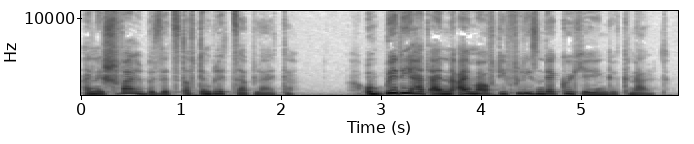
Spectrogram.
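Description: An actress playing a dreamy, observant female character in a poetic radio play, with a mellow voice. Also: fairly high pitch, moderate pace, gravelly. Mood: wondering.

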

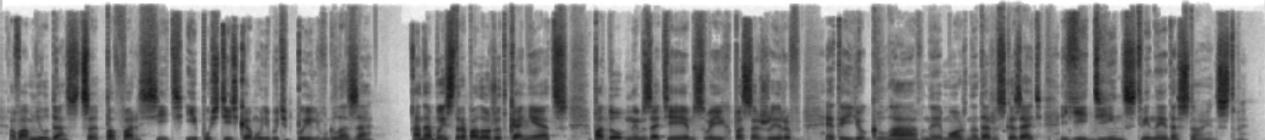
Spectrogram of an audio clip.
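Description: A man narrating humorous literary prose in an expressive, measured storytelling manner with deliberate pauses. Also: medium pitch. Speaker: audiobook narrator. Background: music.

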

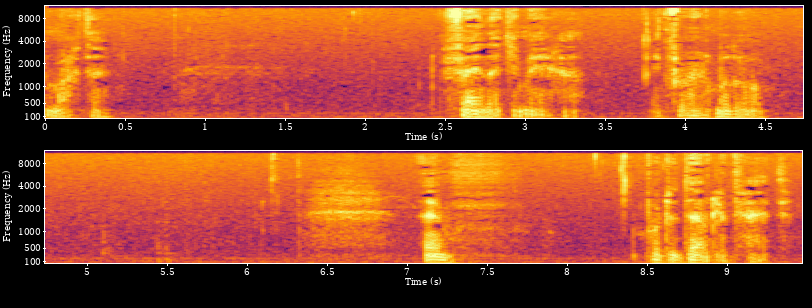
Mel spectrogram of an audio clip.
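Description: An older art restorer in a naturalistic radio play, genial and stubborn. His low voice is very husky and full of creak, and he talks in a teasing, informal way that waves worries aside. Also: mellow, full character voice. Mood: gentle, easygoing. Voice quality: husky, gravelly. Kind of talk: naturalistic radio drama acting.

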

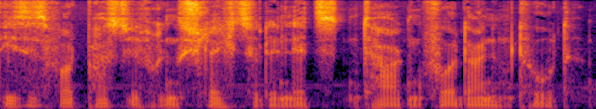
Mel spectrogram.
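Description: A man in a radio production reading a letter aloud as literary narration, quiet and reflective, with phrase endings that trail off softly. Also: a bass voice, big pitch swings, a little fast, gravelly, over loud music.

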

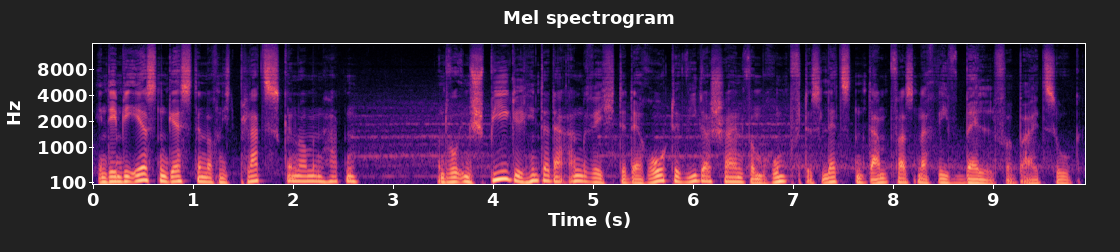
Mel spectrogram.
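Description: An actor playing a reflective male narrator, delivering measured, introspective literary narration in a German radio play. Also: medium pitch, creaky, mellow, a little hiss or hum, close to an everyday voice. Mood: reflective, lyrical. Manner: measured, introspective, long flowing sentences. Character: reflective, jealous male narrator recalling his past.

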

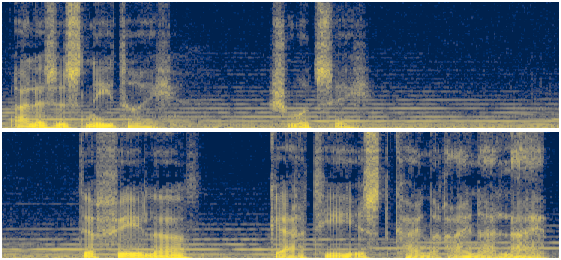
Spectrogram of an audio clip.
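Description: A man's voice: low-pitched, lively intonation, takes it slowly, creaky, long pauses, full character voice. An actor playing a pompous, cold colonial doctor reciting his diary in a declamatory radio drama style. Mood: disgusted, fanatical. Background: music.

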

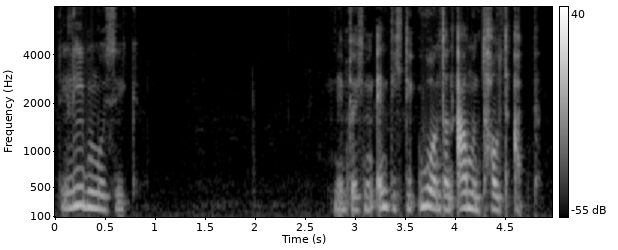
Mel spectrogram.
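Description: An impatient female householder in a radio play. She is curt and wry, with a middle-pitched voice in a very dry, close studio sound. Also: steady tone, normal speed, vocal fry, breathy edge, dry recording. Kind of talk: German radio play acting.

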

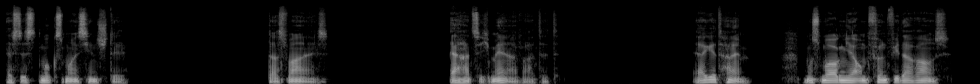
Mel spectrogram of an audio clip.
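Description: An actor as the storyteller of a documentary radio drama, narrating in short, punchy, colloquial present-tense phrases with a vivid manner. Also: male voice, sits low, a little slow, long pauses, darkish tone, no room sound, studio quality. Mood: vivid storytelling. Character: storyteller recounting a Munich bank siege.

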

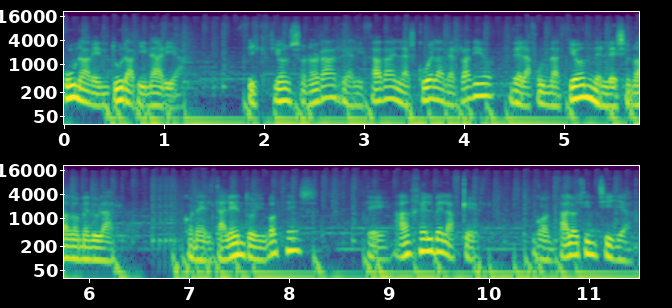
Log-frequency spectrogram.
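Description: A man's voice: lowish voice, animated, moderate pace, darkish tone, faint music behind. A man from reading scripted closing credits as an announcer.

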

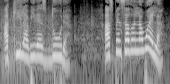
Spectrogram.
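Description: Radio drama role: patient migrant mother, slightly high voice, gentle and persuasive. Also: big pitch swings, normal speed. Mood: gently persuading. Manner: gentle, reasoning. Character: caring, hard-working migrant mother urging patience.

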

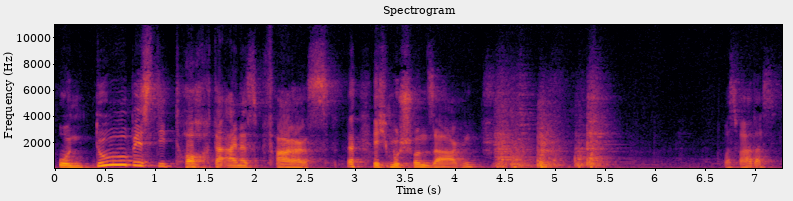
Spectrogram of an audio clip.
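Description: An actor in a German radio play voicing a pompous, indignant middle-aged householder who gets flustered and repeats himself. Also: male voice, medium pitch, huge pitch swings, slow pace, pauses often, reverberant, muffled recording, background noise. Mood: self-righteous. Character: blustering, indignant, cowardly bourgeois householder and husband.

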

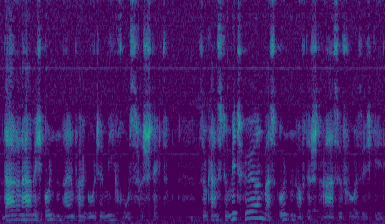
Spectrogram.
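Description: A man's voice: on the high side, sharp tone, slight background noise, exaggerated voice, rough recording. A male actor playing an eccentric old uncle in a radio play, theatrical, rambling and needling, styling himself a dangerous psychopath. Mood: conspiratorial. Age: older.

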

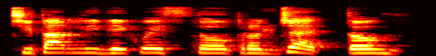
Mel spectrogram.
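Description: A man's voice: high-pitched, level tone, a little slow, darkish tone. A man presenting a radio interview as the host. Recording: muffled, band-limited radio interview audio.

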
